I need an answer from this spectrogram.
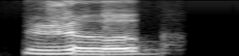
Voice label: "robe", Indian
